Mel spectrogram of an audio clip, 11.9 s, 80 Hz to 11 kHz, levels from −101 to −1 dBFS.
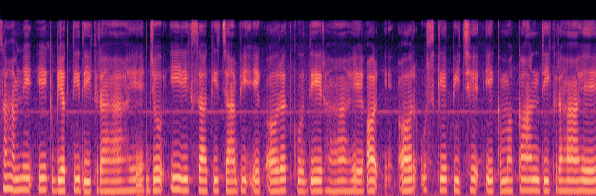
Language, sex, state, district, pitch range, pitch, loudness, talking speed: Hindi, female, Bihar, Araria, 170-180 Hz, 175 Hz, -19 LUFS, 130 wpm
